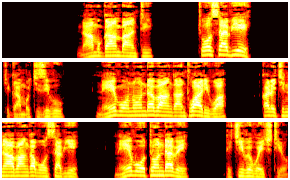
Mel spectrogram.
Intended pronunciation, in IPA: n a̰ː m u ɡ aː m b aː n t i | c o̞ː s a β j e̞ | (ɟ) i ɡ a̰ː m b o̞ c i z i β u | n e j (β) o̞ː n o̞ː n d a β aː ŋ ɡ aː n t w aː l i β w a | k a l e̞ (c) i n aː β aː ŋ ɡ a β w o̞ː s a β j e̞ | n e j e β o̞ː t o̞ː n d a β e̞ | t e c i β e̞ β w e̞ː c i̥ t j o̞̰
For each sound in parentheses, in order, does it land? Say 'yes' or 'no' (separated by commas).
no, yes, yes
